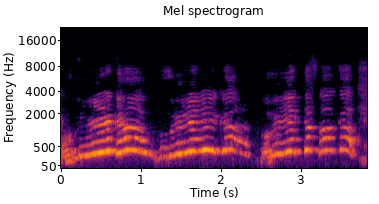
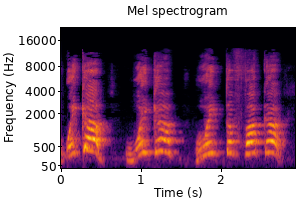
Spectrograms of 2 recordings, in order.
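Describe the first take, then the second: First: It is said in a ghostly voice. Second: It is said in a plain voice.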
